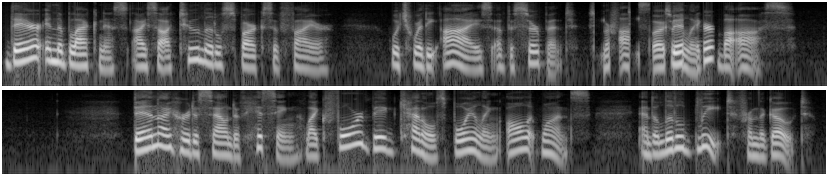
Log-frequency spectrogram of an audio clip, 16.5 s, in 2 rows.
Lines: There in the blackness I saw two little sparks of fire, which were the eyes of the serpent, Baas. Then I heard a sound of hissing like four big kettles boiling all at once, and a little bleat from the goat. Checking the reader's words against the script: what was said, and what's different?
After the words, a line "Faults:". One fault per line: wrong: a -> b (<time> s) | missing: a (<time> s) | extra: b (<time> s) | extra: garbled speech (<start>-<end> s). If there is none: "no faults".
There in the blackness I saw two little sparks of fire, which were the eyes of the serpent, [garbled] Baas. Then I heard a sound of hissing like four big kettles boiling all at once, and a little bleat from the goat.
Faults:
extra: garbled speech (5.9-7.1 s)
